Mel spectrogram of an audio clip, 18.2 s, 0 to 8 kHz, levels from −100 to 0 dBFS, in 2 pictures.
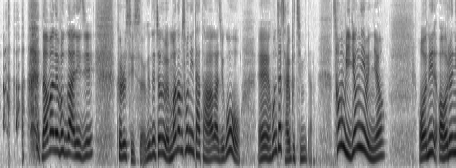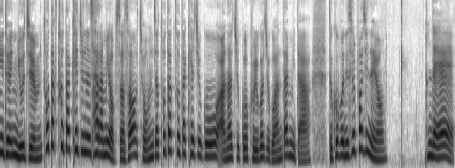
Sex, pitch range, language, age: female, 185-275 Hz, Korean, 20-39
